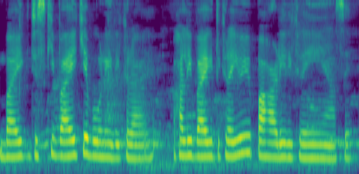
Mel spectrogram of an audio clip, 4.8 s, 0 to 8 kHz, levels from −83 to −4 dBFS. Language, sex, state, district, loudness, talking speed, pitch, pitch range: Hindi, female, Bihar, Muzaffarpur, -17 LUFS, 265 wpm, 210 Hz, 195-220 Hz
